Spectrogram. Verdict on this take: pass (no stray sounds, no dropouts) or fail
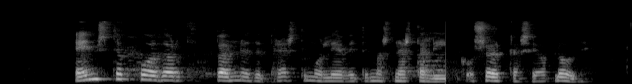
fail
